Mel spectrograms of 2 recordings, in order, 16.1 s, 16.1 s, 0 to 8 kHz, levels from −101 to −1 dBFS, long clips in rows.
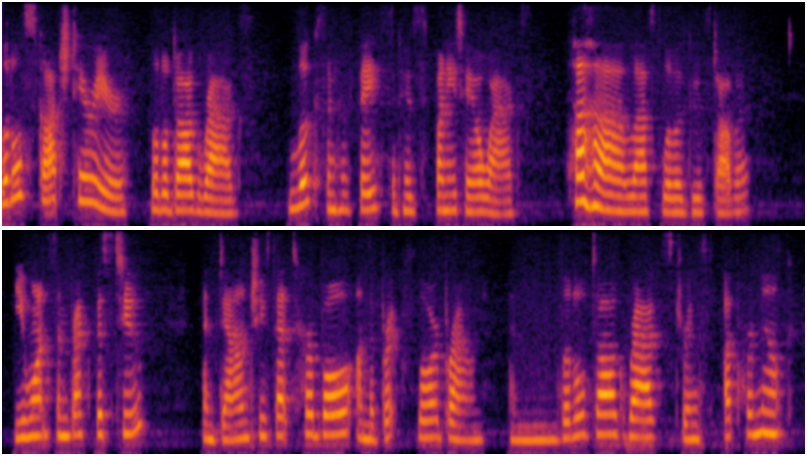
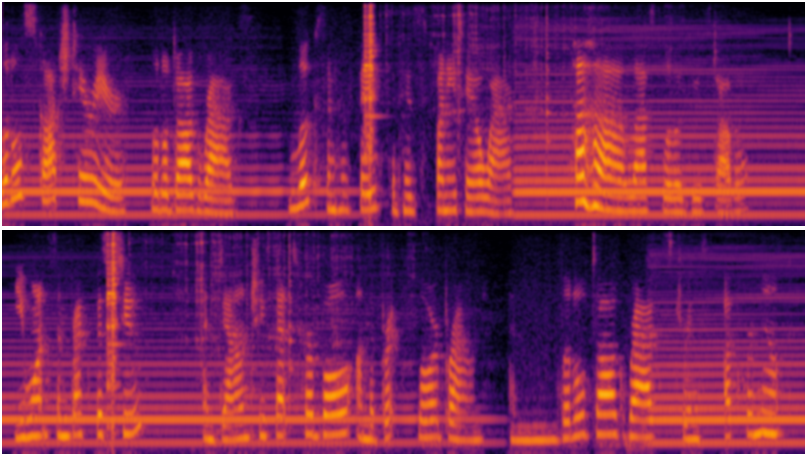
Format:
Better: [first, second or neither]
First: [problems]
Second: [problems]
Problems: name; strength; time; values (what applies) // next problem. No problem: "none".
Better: first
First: none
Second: background sound (Wind instrument, woodwind instrument + Dishes, pots, and pans / Glass); 7 dB below the speech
